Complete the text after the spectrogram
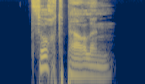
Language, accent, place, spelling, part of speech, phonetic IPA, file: German, Germany, Berlin, Zuchtperlen, noun, [ˈt͡sʊxtˌpɛʁlən], De-Zuchtperlen.ogg
- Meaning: plural of Zuchtperle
